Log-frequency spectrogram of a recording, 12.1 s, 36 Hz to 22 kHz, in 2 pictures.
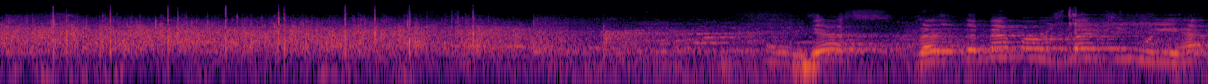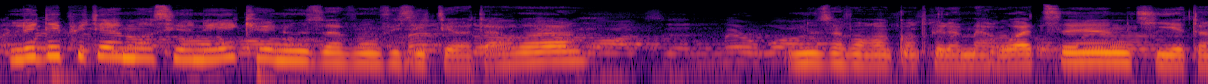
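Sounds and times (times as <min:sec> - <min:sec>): group applauding: 0:00.0 - 0:03.5.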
